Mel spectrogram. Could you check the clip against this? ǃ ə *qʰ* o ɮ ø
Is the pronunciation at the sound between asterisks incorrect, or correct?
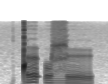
incorrect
